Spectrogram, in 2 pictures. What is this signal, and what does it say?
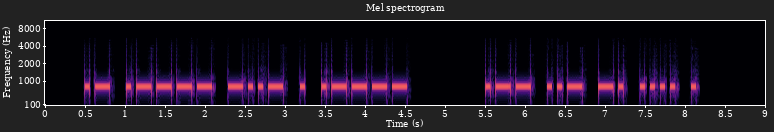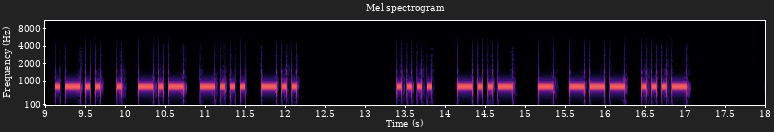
Morse code, heard as a keyed tone, about 19 wpm, 800 Hz. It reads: A1XE1 WUNHE LEKBD HXTOV
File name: CW / DET / 1 6 1500C S C 18wpm 2356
